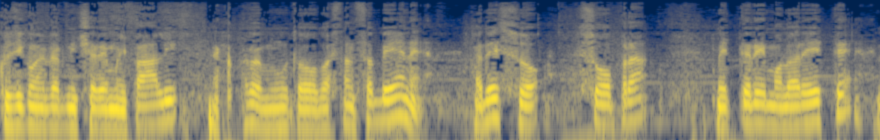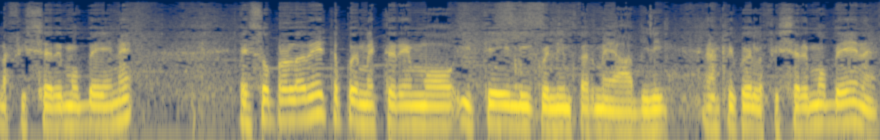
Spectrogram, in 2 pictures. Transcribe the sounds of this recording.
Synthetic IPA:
kozikːomevernit͡ʃːeɾeːmoipaːliɛkːo̥peɾɔɛvenuːt̪oabːast̪ant̪sabɛːnḛ | ad̪ɛsːosoːpɾa | met̪ːeɾeːmolaɾɛːt̪elafisːeɾeːmobɛːne | esːoːpɾalaɾɛːt̪epɔjmet̪ːeɾeːmoit̪ɛːlikwelːiːmpermeaːbili | aŋk̟ekwelːafisːeɾeːmobɛːne

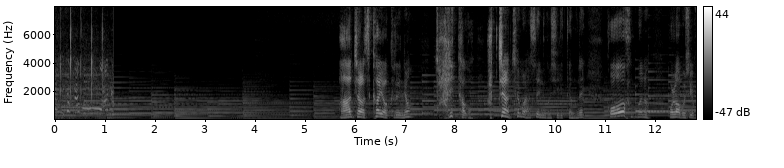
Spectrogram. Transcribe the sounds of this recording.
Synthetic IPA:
mant͡ɕʰanasʰɯ̥kʰaiʌkʰɯdɯɲo | t͡ɕaɾitʰaɡokat̚t͡ɕ͈iɾant͡ɕʰemuɭɦas͈ʌinːɯnɡʌɕʰiɡit͈e̞mune̞ | k͈ʌk̚hanbʌnɯn | ʌɭːaboɕʰiɡep

